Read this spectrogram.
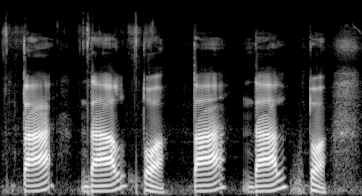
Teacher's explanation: জিহ্বার আগা সামনের উপরের দুই দাঁতের গোড়ার সঙ্গে লাগাইয়া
